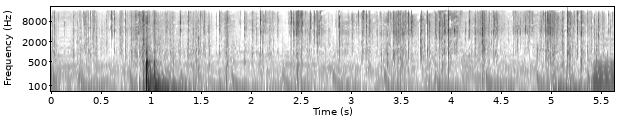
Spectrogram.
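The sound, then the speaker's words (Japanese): Crinkling and rustling of the red plastic wrapper of a package of Moreton Bay Raspberry and Dark Choc biscuits being torn open, with dense crackly bursts and a sharper rip near the start, continuing steadily throughout with no talking. “これも開けてみますね。”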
